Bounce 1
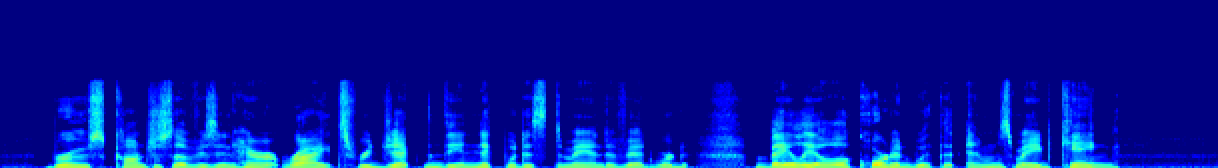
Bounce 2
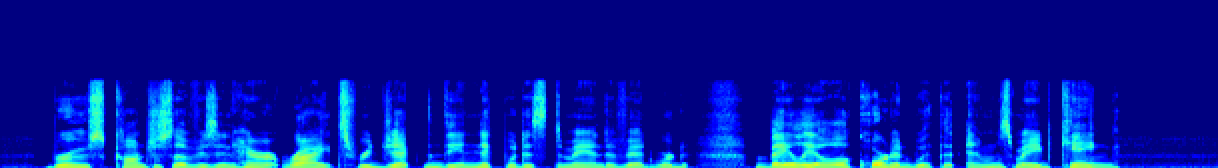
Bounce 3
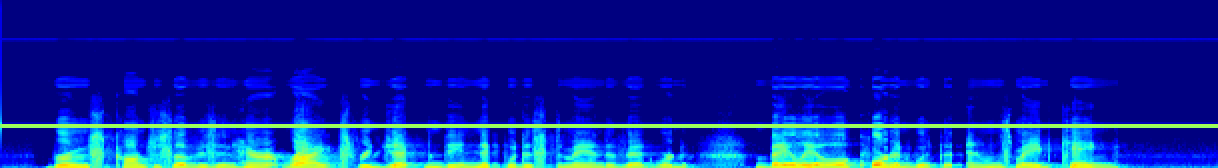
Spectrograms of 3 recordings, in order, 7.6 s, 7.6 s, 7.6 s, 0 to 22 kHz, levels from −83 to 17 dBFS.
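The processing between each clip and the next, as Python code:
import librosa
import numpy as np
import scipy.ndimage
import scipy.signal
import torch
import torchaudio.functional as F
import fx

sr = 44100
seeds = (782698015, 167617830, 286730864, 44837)

y1 = scipy.signal.sosfilt(scipy.signal.butter(2, 48.0, 'highpass', fs=sr, output='sos'), x)
y1 = fx.high_shelf(y1, sr, hz=4500.0, db=7.0)
y2 = fx.echo_feedback(y1, sr, ms=67, feedback_pct=46, wet_db=-21.5)
y2 = fx.pwm(y2, sr, carrier_hz=5600.0)
y2 = F.gain(torch.from_numpy(y2), 8.5).numpy()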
